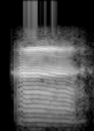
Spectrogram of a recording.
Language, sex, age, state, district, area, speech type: Tamil, male, 60+, Tamil Nadu, Viluppuram, rural, conversation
